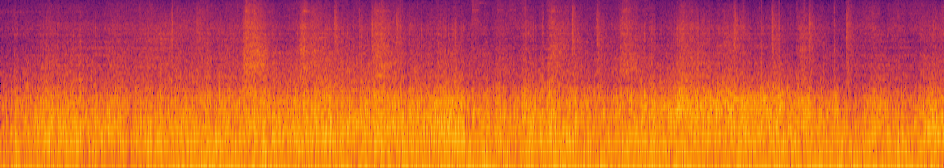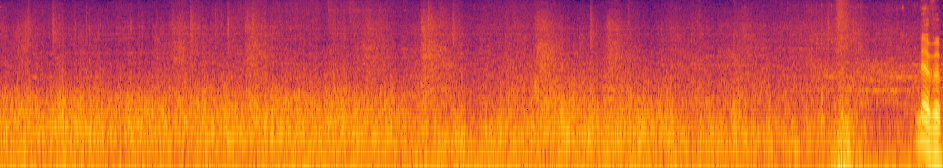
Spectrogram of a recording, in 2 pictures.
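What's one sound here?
Waves wash and splash against the pillars of a bridge.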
